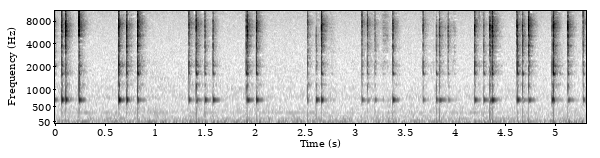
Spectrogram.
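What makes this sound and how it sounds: A tall, hollow, white-coated stainless steel travel tumbler with a black plastic lid is held in one hand and tapped quickly with the fingernails of the other. Bursts of bright, clicky taps each carry a clear chime-like ring near 700 Hz, with quick high sparkle. The taps cluster in rapid groups over a faint background hiss.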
